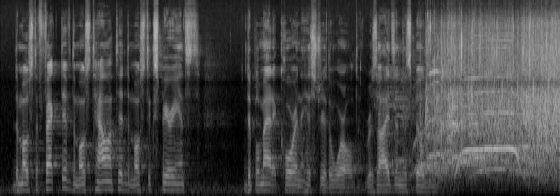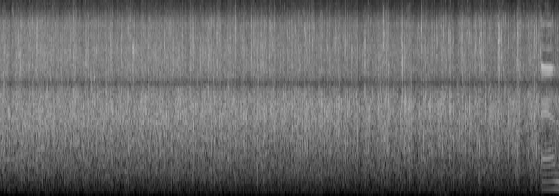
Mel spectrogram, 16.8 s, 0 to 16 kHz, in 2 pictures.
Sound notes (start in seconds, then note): 12.7 applause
